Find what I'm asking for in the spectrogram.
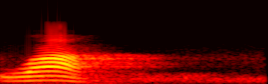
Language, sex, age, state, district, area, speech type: Goan Konkani, female, 30-45, Goa, Tiswadi, rural, read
